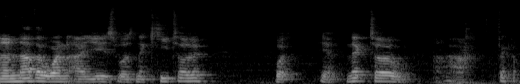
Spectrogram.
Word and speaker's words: Nikto: And then another one I used was Nikto. Nikto. I think I'm pronouncing it right.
